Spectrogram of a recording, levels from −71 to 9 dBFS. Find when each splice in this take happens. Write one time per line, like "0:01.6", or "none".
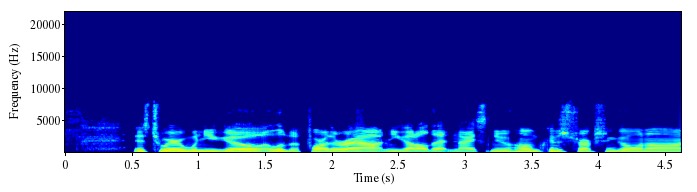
none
